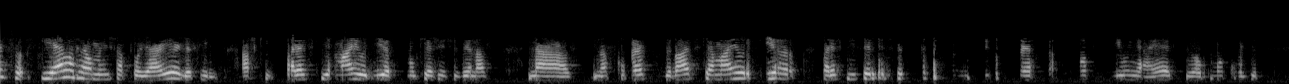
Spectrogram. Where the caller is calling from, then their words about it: São Paulo, Brazil; Estou falando aqui do Morumbi.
